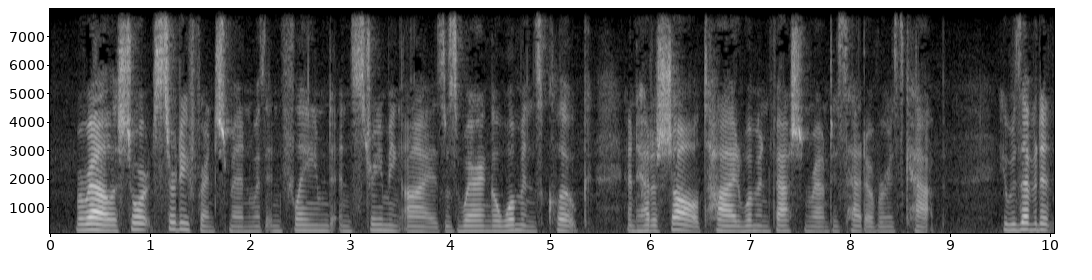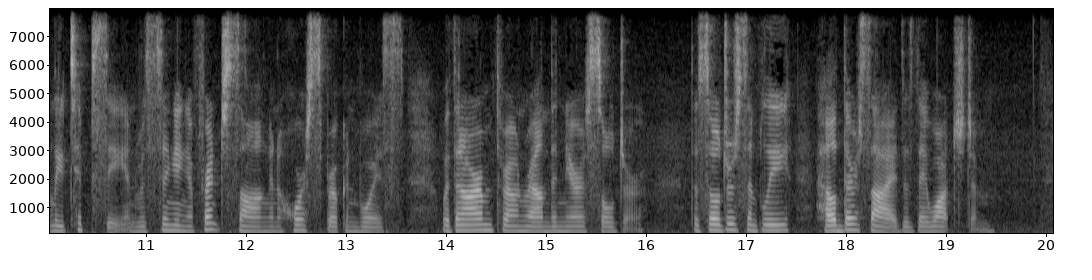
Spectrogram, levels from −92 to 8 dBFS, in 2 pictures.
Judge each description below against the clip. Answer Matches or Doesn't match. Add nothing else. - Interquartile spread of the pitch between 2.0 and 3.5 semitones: Matches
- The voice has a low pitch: Doesn't match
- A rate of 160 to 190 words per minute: Matches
